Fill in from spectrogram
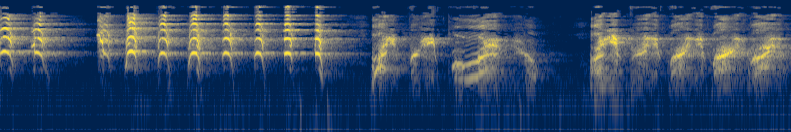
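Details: Pet cockatoo in its cage playing with new jingly toys, talking: a run of about ten evenly repeated hooting 'woo' syllables, a short pause, then a stream of garbled, speech-like chatter.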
